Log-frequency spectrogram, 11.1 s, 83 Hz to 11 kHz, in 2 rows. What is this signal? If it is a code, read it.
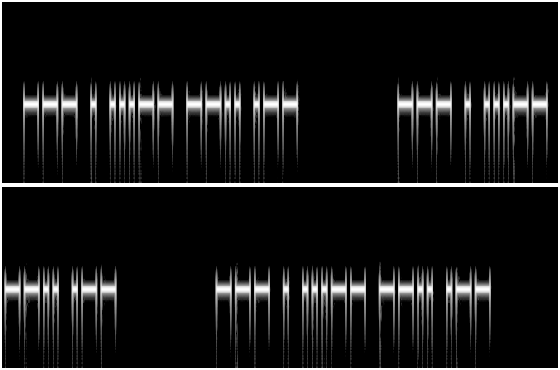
Morse code, heard as a keyed tone, about 25 wpm, 700 Hz. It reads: OE3ZW OE3ZW OE3ZW
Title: DXCC-100 Call Signs - 5 Characters - Repeated 3x - 25wpm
